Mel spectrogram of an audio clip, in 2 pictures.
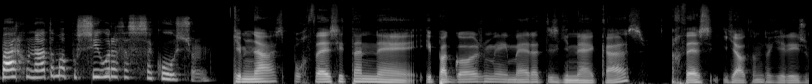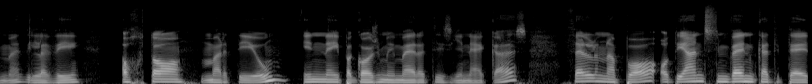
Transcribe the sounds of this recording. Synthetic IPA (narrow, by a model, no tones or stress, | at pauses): pɐɾxunɐt̪o̞mɐpusiɣuɾɐθɐsɐsɐkusun | ce̞mɲɐspuxθe̞sit̪ɐne̞ipɐŋɡo̞zmiɐime̞ɾɐt̪izʝine̞kɐs | xθe̞zʝɐo̞t̪ɐnt̪o̞ʝiɾizume̞ðilɐði | oxt̪o̞mɐɾt̪iuine̞ipɐŋɡo̞zmiɐime̞ɾɐt̪izʝine̞̰kɐs | θe̞lo̞nɐpo̞o̞t̪iɐnsiɱve̞nikɐt̪it̪e̞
